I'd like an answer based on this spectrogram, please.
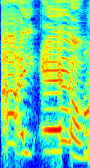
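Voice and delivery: very high-pitched, very loud, shrill shout. Recounting a video of her gaming under pressure, retelling her shouted reply. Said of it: "she just shouts back".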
